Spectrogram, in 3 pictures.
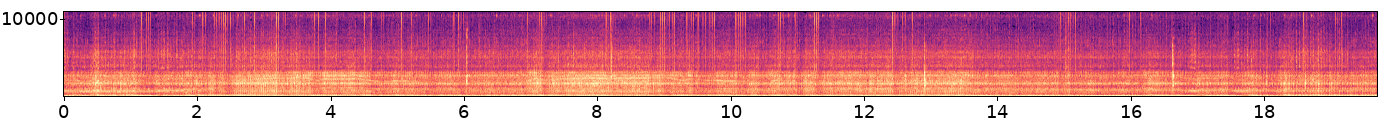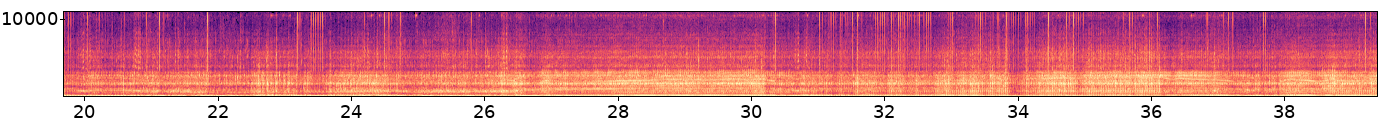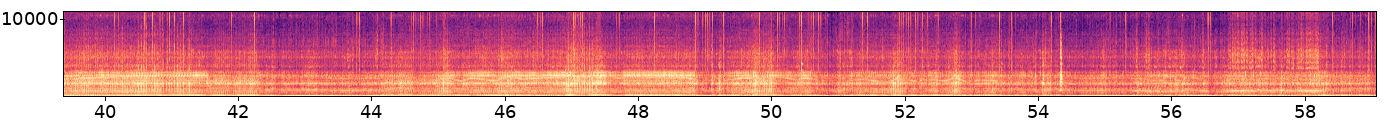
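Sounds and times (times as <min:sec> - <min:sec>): motorcycle engine revving: 0:00.0 - 0:59.0.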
